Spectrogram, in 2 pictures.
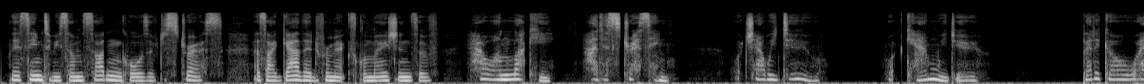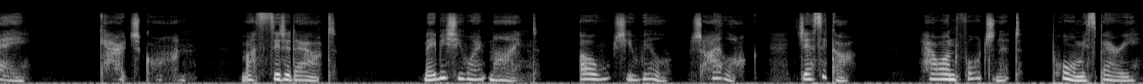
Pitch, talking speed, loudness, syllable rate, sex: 205 Hz, 100 wpm, -19 LUFS, 5.3 syllables/s, female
